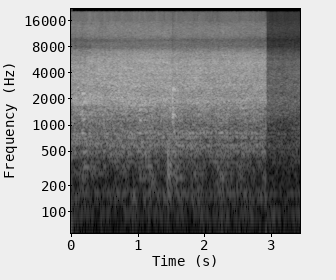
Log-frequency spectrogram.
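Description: Onion and five sambar vegetables sauté in a pan, producing a loud, continuous close-up sizzle that drops sharply in level just before the end.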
